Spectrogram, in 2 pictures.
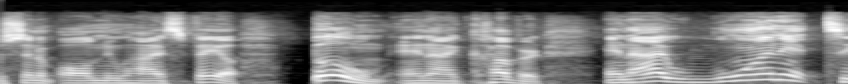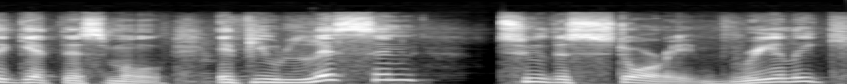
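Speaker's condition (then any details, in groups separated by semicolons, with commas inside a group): No condition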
